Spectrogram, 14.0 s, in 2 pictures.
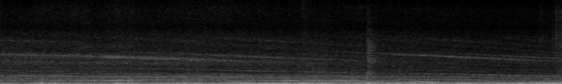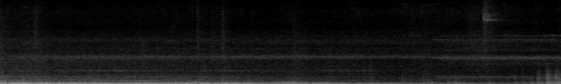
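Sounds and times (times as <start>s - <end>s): wheels rumbling on rail: 0.0s - 14.0s.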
